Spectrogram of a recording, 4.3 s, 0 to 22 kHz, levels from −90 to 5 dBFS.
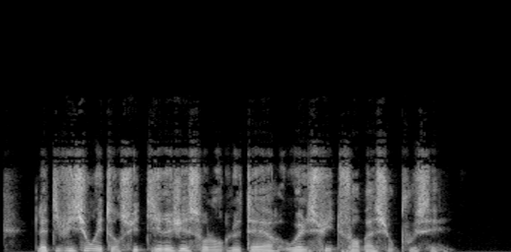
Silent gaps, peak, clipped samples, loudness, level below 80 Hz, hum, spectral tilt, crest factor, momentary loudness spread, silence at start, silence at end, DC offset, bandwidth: none; -2 dBFS; under 0.1%; -21 LUFS; -48 dBFS; none; -2.5 dB/octave; 20 dB; 7 LU; 0.05 s; 0.55 s; under 0.1%; 10 kHz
